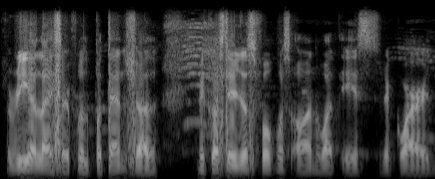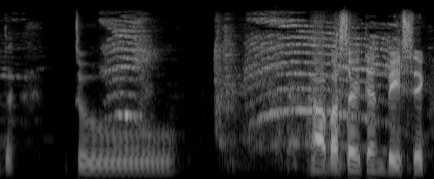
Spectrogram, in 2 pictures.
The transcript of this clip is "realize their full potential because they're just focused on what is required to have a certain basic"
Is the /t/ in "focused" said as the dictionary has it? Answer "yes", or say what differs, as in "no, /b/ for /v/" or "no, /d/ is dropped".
no, /t/ is dropped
